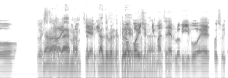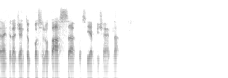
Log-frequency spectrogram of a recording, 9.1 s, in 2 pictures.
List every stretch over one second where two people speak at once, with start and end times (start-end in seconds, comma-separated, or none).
0.9-3.2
